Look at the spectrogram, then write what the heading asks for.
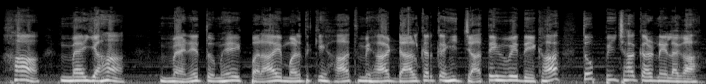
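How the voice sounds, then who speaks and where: A man voicing an earnest, jealous young husband in an animated moral story, with dramatic delivery. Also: fairly high pitch, normal speed, soft background music, lightly acted. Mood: betrayed, angry.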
